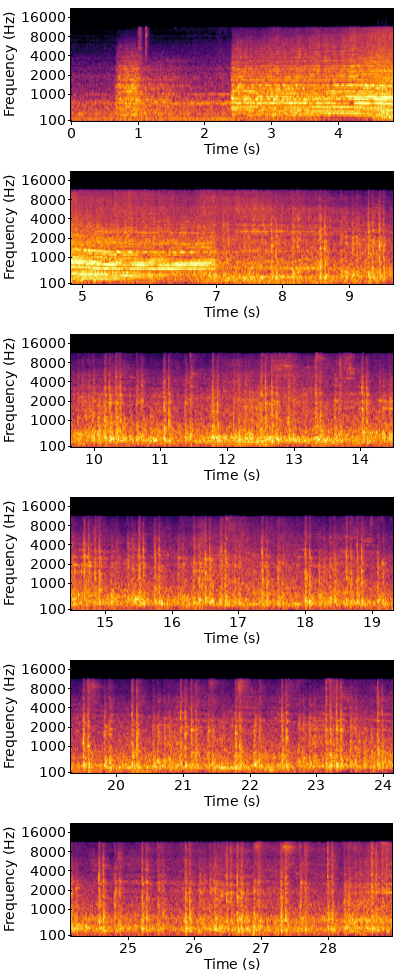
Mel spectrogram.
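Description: Norfolk Southern intermodal freight train passing: the locomotive's multi-tone air horn gives a brief blast, then a long one whose pitch drops as the locomotives go by. After that come the steady rumble and clickety-clack of the container cars' wheels over the rail joints.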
